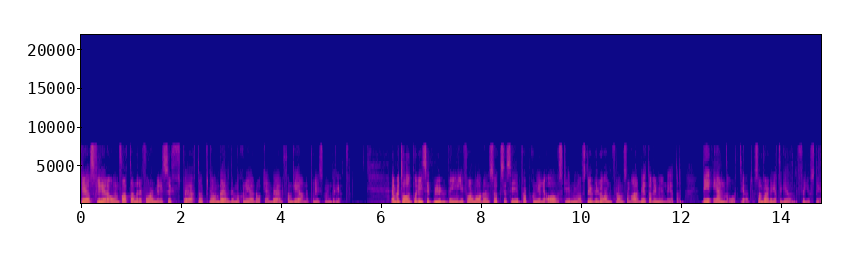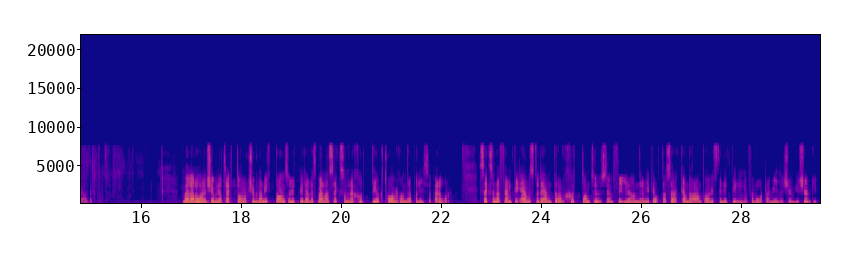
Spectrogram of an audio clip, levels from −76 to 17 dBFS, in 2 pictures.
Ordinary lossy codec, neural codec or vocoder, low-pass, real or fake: none; codec, 16 kHz, 2 kbps, FreqCodec, smaller model; none; fake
